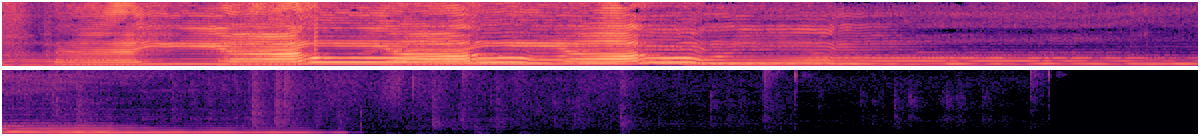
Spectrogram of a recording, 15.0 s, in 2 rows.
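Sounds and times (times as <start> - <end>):
yodel round: 0.0 - 9.6.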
